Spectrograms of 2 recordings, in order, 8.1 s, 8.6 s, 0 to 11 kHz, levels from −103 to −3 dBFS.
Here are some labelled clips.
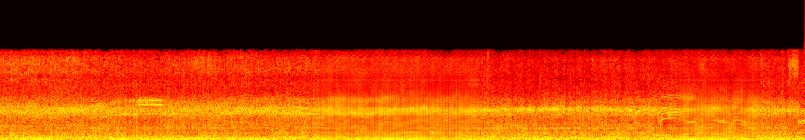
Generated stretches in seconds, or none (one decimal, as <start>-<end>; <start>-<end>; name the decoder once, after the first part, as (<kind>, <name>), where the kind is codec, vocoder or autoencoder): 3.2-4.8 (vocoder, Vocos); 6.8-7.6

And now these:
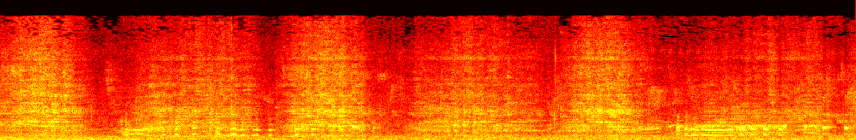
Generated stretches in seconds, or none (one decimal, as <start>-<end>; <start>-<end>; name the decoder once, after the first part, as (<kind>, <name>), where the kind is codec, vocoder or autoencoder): none

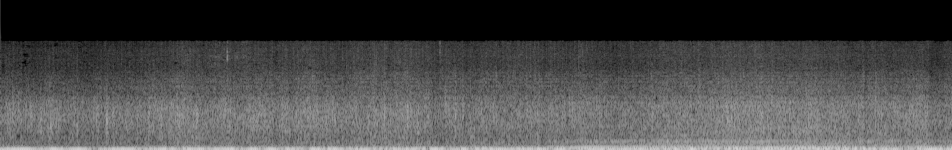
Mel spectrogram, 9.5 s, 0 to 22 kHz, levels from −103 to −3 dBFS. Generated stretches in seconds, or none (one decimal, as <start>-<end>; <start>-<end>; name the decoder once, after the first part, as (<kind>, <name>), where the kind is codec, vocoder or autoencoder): none

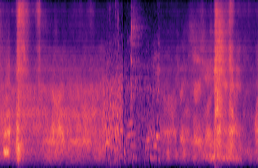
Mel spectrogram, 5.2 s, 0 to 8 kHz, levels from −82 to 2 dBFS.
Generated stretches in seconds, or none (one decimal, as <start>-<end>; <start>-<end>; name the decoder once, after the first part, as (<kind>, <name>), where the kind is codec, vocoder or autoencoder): 0.0-2.1 (vocoder, Vocos); 3.2-5.2

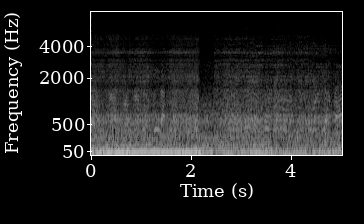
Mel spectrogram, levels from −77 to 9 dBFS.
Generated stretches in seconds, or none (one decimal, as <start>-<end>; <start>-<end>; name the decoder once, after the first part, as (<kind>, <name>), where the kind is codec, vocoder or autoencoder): 0.0-0.8 (vocoder, Vocos); 1.6-2.2

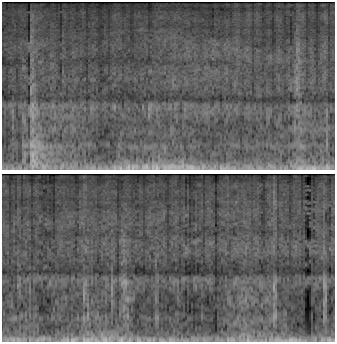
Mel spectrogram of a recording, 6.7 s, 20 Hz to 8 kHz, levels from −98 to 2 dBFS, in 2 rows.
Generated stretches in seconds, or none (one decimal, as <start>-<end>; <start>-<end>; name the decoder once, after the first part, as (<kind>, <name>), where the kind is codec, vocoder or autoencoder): 1.0-1.9 (vocoder, Vocos); 3.3-5.7

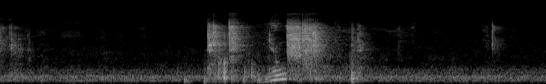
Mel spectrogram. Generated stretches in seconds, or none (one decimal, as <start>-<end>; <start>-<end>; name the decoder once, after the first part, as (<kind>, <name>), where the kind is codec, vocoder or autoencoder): none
